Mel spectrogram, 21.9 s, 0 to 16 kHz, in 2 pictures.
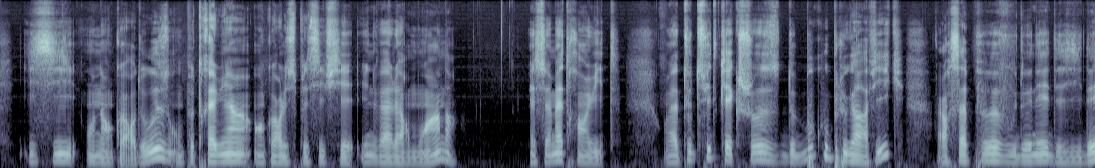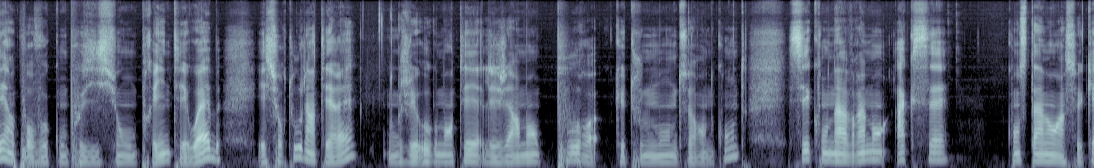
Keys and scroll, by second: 2.2 Delete, 3.2 8, 3.8 Home, 15.2 |, 15.6 4, 16.2 Home.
